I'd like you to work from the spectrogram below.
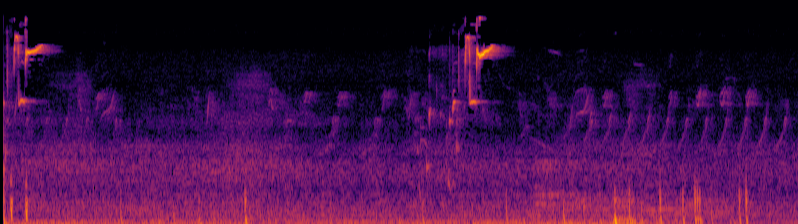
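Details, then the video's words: Brown-headed cowbird giving two thin, very high, sliding whistles about four seconds apart, followed by a quick run of soft ticks, over a steady low rumble. "Brown headed Cowbird"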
